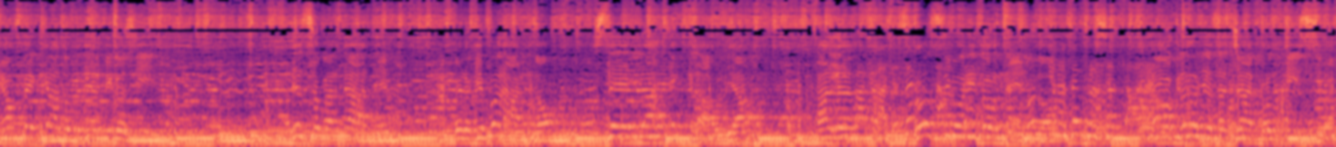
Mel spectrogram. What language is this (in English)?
Italian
